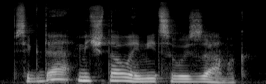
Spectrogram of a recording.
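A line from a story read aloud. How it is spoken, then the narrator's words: Purring. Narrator (Russian): промурлыкала она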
